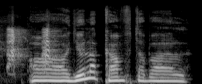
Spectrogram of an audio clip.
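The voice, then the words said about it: Put-on Spanish accent. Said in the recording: “I'm giving him a Spanish accent”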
